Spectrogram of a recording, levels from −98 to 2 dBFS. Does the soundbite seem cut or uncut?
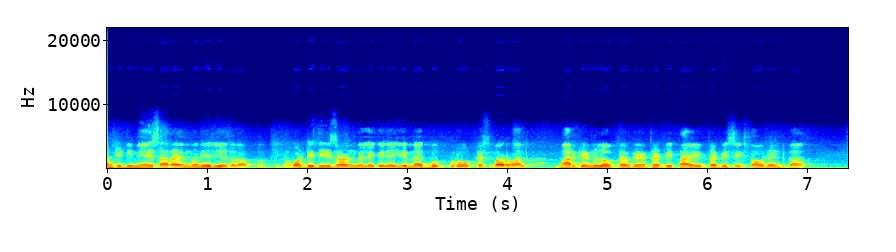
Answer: cut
